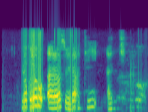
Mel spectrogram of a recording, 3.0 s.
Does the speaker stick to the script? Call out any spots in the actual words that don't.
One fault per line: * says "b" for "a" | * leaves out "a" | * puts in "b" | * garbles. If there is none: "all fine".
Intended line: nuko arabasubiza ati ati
* puts in "yobu"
